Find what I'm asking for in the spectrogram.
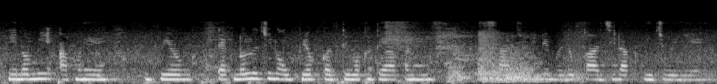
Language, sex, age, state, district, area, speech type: Gujarati, female, 18-30, Gujarat, Narmada, rural, spontaneous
